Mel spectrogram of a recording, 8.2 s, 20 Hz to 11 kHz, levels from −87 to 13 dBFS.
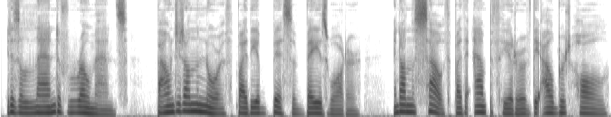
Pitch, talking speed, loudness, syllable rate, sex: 150 Hz, 190 wpm, -19 LUFS, 5.1 syllables/s, female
